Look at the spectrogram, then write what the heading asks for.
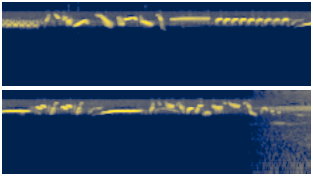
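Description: Small songbirds chirping, with quick whistles, short trills and rising notes one after another. Near the end the birds stop and a steady cricket chirring takes over.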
